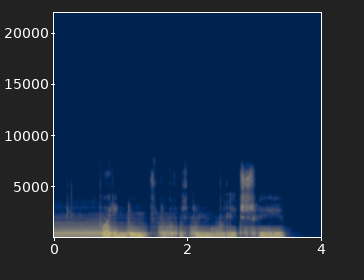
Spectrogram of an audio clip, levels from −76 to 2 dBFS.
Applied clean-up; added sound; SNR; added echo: neural mask model RNNoise.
